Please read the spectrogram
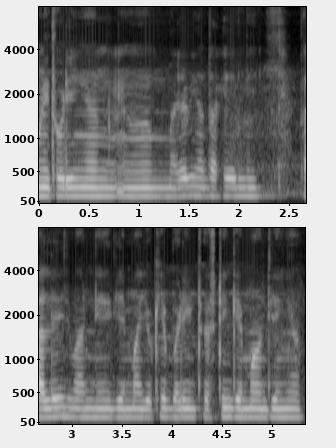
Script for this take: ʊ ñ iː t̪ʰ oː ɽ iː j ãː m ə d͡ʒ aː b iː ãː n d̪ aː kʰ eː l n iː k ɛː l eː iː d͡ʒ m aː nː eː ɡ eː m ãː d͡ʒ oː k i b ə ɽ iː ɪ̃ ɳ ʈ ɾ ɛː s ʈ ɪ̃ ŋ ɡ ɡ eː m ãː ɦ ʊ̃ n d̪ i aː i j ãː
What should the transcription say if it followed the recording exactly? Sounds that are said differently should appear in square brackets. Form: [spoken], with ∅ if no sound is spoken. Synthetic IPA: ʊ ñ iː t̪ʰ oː ɽ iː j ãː m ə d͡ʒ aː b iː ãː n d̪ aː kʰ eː l n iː [p] ɛː l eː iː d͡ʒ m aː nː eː ɡ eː m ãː d͡ʒ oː k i b ə ɽ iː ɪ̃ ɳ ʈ ɾ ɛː s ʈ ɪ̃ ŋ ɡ ɡ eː m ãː ɦ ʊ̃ n d̪ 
